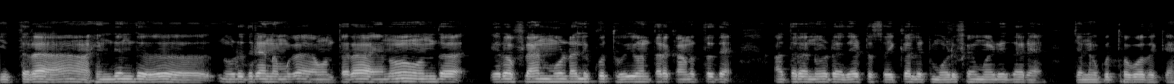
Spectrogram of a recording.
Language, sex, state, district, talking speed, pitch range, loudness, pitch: Kannada, male, Karnataka, Bijapur, 105 wpm, 115-125 Hz, -26 LUFS, 120 Hz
